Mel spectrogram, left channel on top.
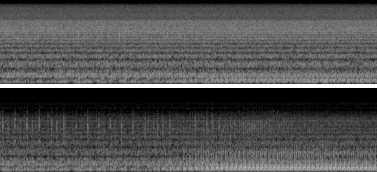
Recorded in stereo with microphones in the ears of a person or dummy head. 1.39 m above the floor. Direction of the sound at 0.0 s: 70° left (ahead or behind).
